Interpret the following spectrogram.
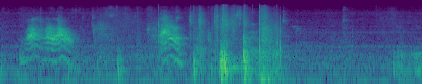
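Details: Two domestic cats in a real fight: drawn-out wavering yowls and a caterwaul around the first seconds, then a burst of loud hissing and spitting scuffle noises, fading to quiet indoor background.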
